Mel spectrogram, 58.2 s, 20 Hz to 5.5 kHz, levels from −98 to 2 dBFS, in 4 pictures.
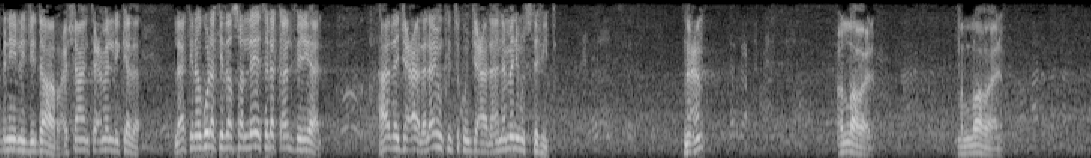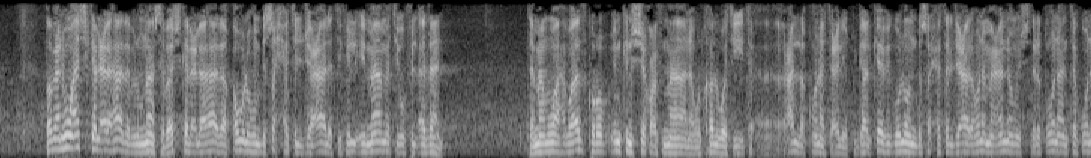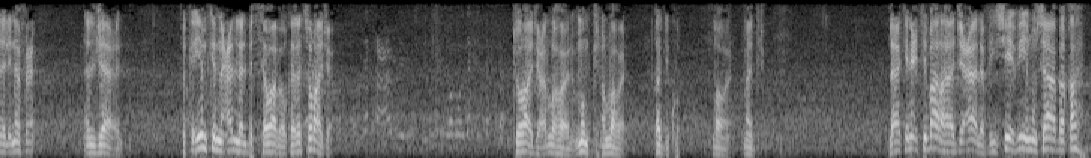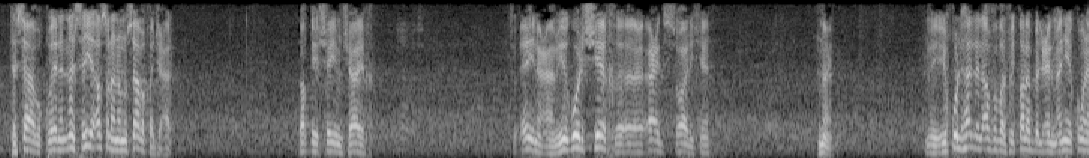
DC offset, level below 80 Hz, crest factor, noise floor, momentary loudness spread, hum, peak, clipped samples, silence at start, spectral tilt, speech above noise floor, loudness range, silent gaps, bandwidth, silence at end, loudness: under 0.1%; -58 dBFS; 18 dB; -49 dBFS; 20 LU; none; -8 dBFS; under 0.1%; 0 s; -6 dB/octave; 26 dB; 8 LU; none; 5.2 kHz; 0 s; -23 LUFS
